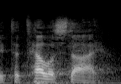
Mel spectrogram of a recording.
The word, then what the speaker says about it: tetelestai: And I've been practicing all week, and this is how you pronounce it. My family's like, shut up. Everybody repeat after me, tetelestai. Tetelestai. That's how you say, that's one word in the Greek that means it is finished.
